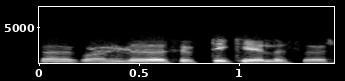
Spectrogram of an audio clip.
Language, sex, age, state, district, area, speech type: Tamil, male, 18-30, Tamil Nadu, Viluppuram, urban, conversation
